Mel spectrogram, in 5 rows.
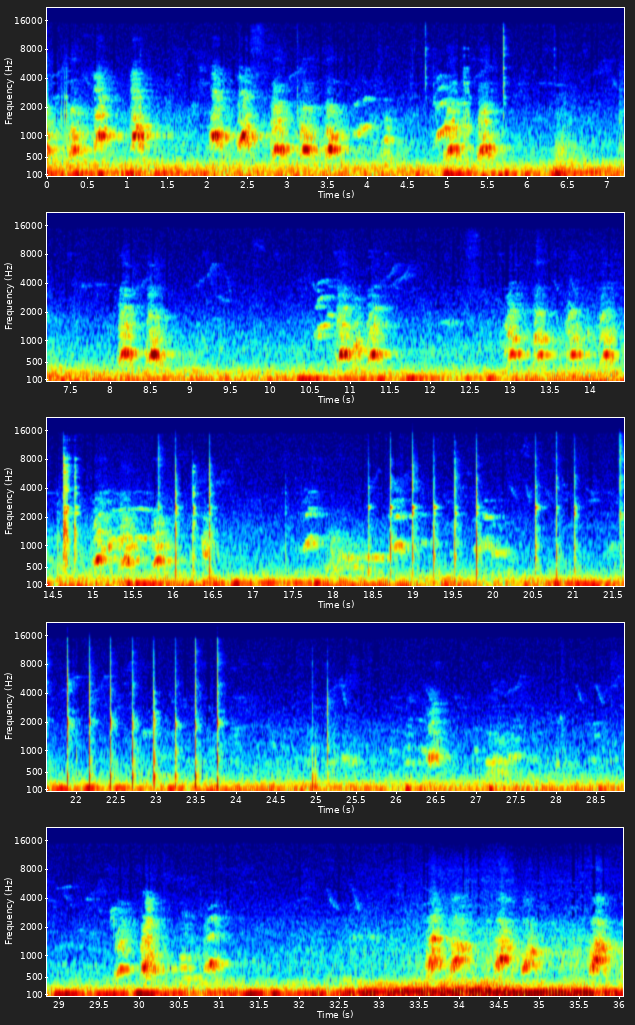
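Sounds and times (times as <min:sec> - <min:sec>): dog barking: 0:00.0 - 0:05.8, 0:08.1 - 0:08.8, 0:10.6 - 0:11.6, 0:12.9 - 0:16.6, 0:17.6 - 0:21.1, 0:26.3 - 0:27.6, 0:29.6 - 0:31.2, 0:33.6 - 0:36.0.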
